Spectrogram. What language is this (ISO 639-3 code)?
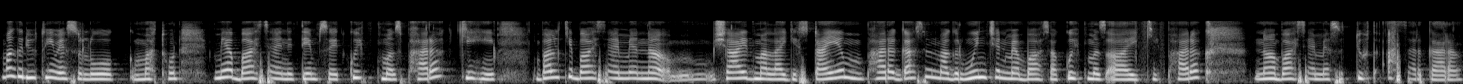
kas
